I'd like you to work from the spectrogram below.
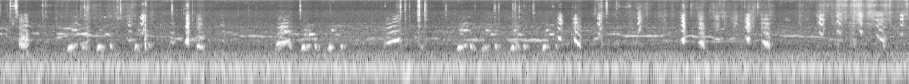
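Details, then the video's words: Grey francolins in forest give quick, repeated clucking and chattering notes, several birds calling over each other, with a few higher squeaks above a steady low hum. "Gray Partridge Birds Fun Voice titer awaz"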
